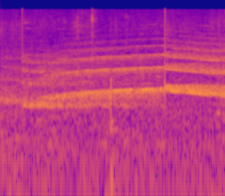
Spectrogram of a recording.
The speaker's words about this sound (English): A short while later, there was the unmistakable sound of an ambulance drawing up outside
